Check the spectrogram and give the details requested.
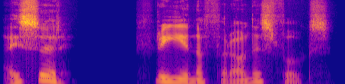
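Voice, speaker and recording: A man acts out a stern townsman for an audiobook. He is blunt and commanding, with a gruff air. The sound is dry and close, with little room in it. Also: medium pitch, sing-song, a little slow, a little mellow, dry recording, voice pushed up. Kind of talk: audiobook character acting.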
